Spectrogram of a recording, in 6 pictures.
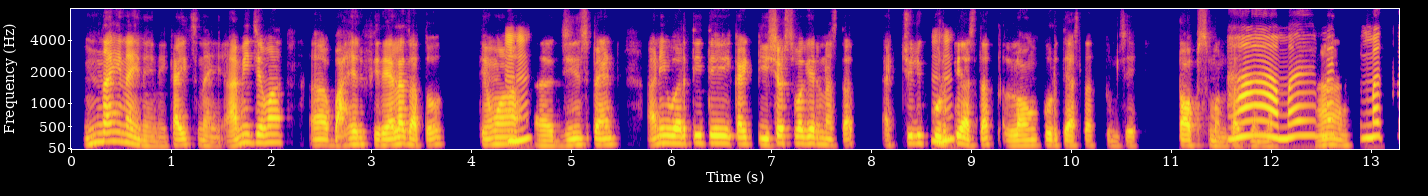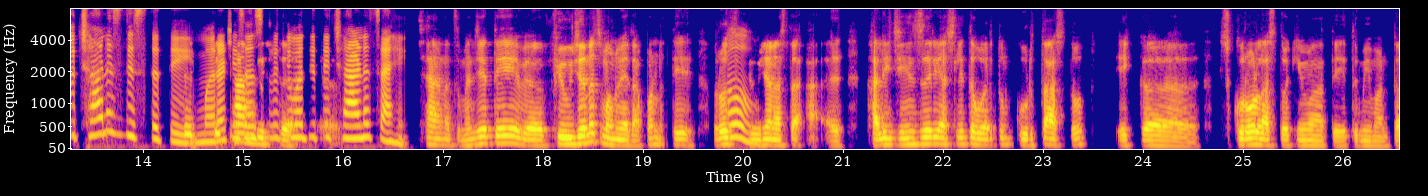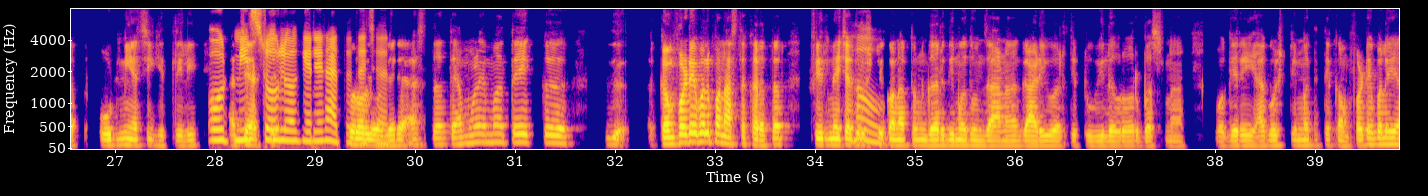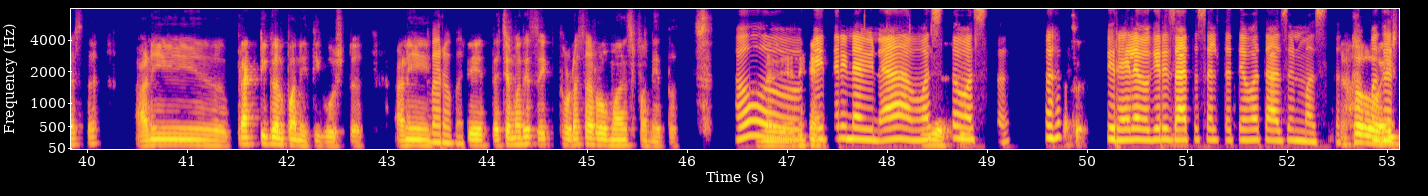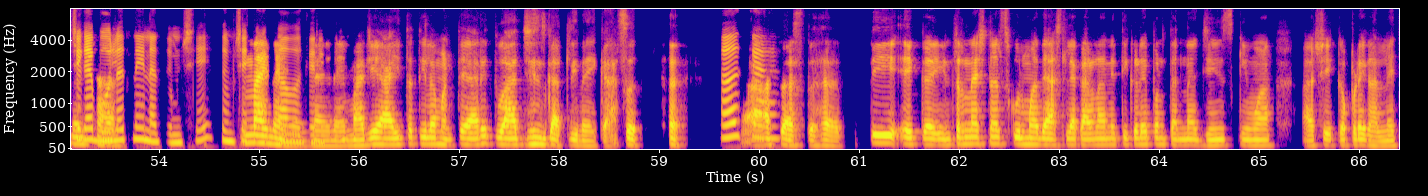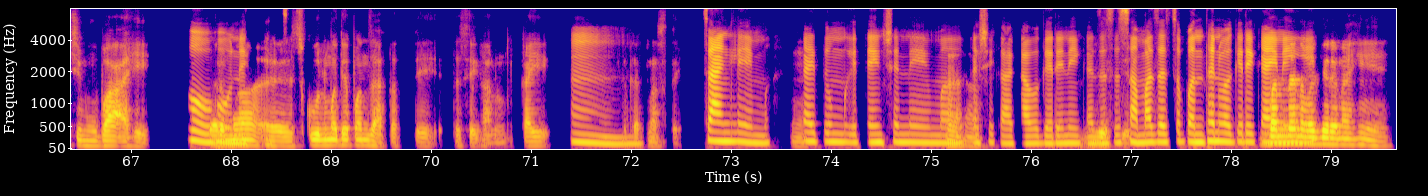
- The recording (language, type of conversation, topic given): Marathi, podcast, दीर्घ नात्यात रोमँस कसा जपता येईल?
- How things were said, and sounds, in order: in English: "फ्युजनच"; in English: "फ्युजन"; "स्टोल" said as "स्क्रोल"; "स्टोल" said as "स्क्रोल"; swallow; in English: "कम्फर्टेबल"; in English: "कम्फर्टेबलही"; joyful: "हो, काहीतरी नवीन हां, मस्त, मस्त"; chuckle; laughing while speaking: "नाही, नाही"; chuckle; other background noise; laughing while speaking: "हो"; joyful: "हो का"; chuckle; in English: "इंटरनॅशनल स्कूलमध्ये"; in English: "स्कूलमध्ये"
